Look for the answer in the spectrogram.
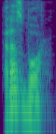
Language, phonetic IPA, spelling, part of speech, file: Russian, [rɐzˈbor], разбор, noun, Ru-разбор.ogg
- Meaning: 1. analysis, review, critique, investigation, examination, inquiry 2. parsing 3. trial, hearing 4. selectivity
